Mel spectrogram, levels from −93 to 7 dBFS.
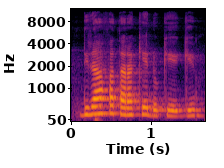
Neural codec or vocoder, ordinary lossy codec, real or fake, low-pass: none; none; real; 10.8 kHz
